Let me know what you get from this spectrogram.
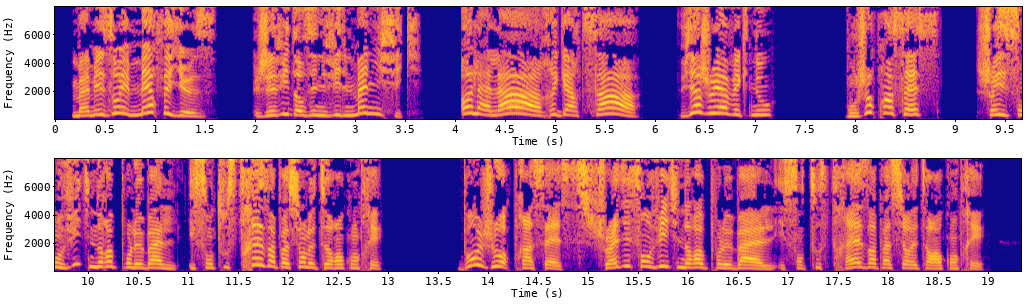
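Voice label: French female children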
